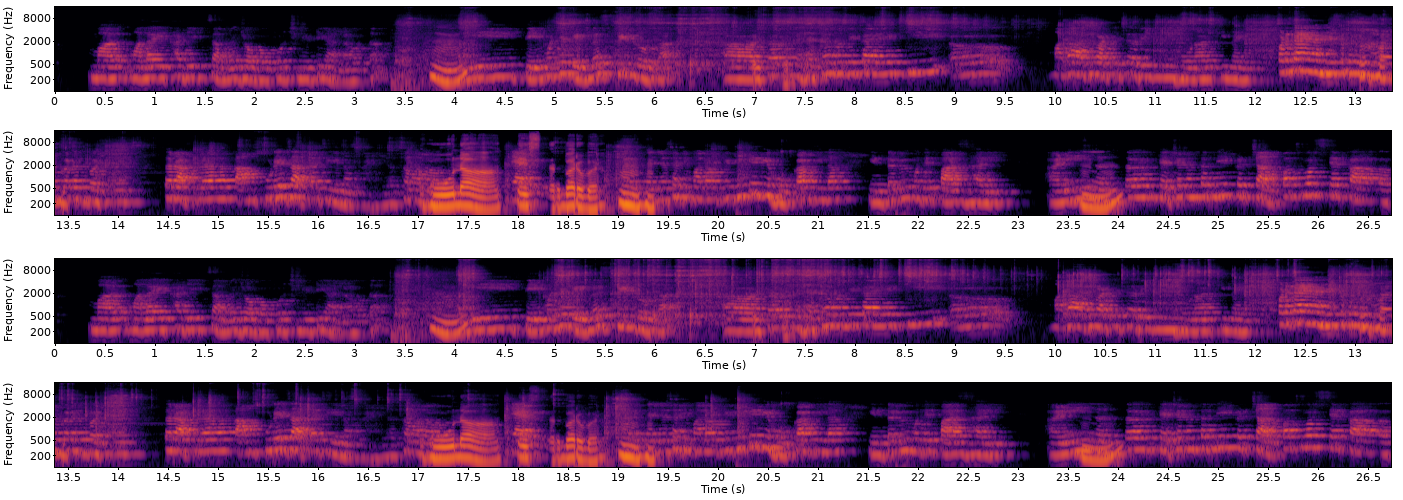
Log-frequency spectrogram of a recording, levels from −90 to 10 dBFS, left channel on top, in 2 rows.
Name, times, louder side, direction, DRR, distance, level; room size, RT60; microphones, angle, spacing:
voice 1, 0.3-3.5 3.8-6.2 6.7-9.5 9.9-14.1 14.5-17.2 17.9-18.2 19.1-22.8 23.3-26.7, left 1 dB, 5° left, -3 dB, 7.0 m, -37 dB
sound 1, 3.3-4.3 4.8-14.3 14.6-15.5 15.8-17.0 17.5-17.6 17.9-18.4 18.9-19.2 19.9-20.4, right 5 dB, 65° right, 3.5 m, -46 dB
voice 2, 3.7-4.1 7.0-7.1 13.0-13.5 17.0-18.1 18.4-19.4 23.6-24.0, left 3 dB, 60° left, 19 dB, 0.6 m, -29 dB
17.0 x 15.5 x 3.6 m, 0.37 s
head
